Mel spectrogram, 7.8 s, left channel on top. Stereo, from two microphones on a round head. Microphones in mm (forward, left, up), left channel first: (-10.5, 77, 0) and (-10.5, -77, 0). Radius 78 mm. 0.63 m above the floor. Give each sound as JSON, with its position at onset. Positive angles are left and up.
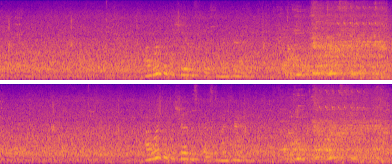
{"t": 2.9, "sound": "a woman speaking", "side_deg": -25, "distance_m": 0.9}
{"t": 5.5, "sound": "a toilet flushing", "side_deg": 70, "distance_m": 7.0}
